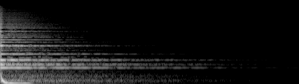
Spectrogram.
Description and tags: Tonal Impact G
Tonal impact hitting the note G.
tonal, alternative, drone, E-minor, impact, layered, hip-hop, electro, ableton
